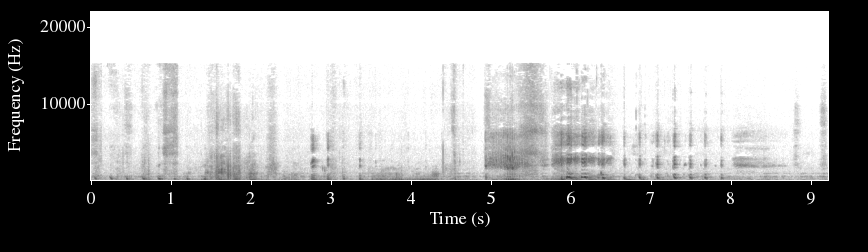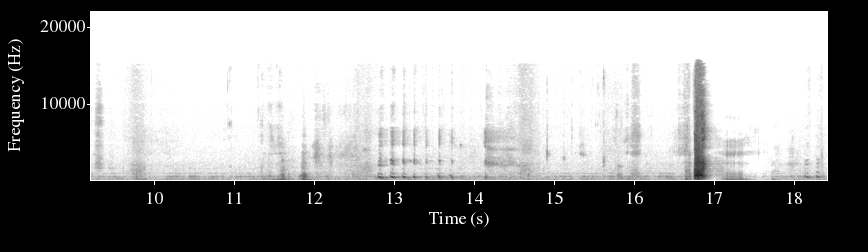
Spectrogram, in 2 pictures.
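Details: Bulldog sulking for attention at 7:30 on a Saturday morning, giving bursts of short pulsed grumbling huffs and breathy snorts separated by quiet gaps, with a sharp knock near the end.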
